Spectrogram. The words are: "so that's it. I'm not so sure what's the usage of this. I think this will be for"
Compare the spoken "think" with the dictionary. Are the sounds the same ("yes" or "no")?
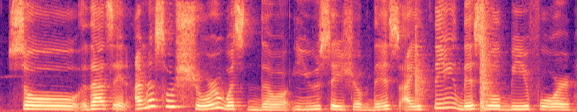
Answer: yes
